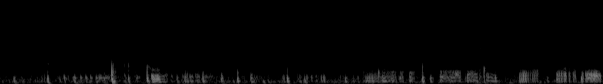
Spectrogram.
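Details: A person's stomach makes irregular low gurgles and rumbling bursts from the abdomen: stomach growling, ordinary bowel sounds (borborygmi).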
